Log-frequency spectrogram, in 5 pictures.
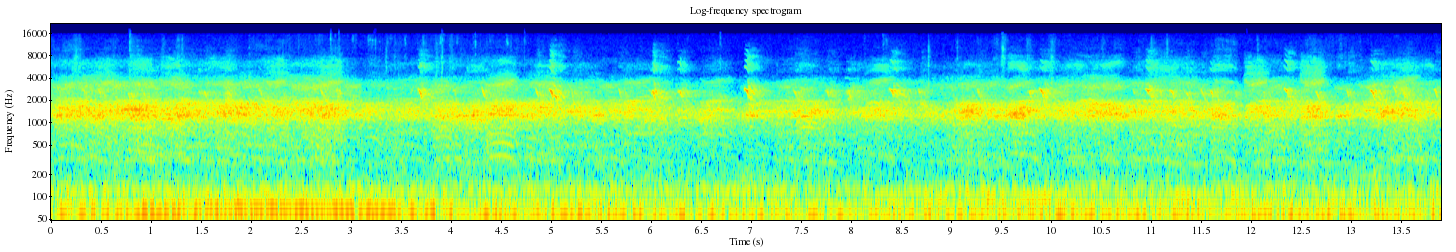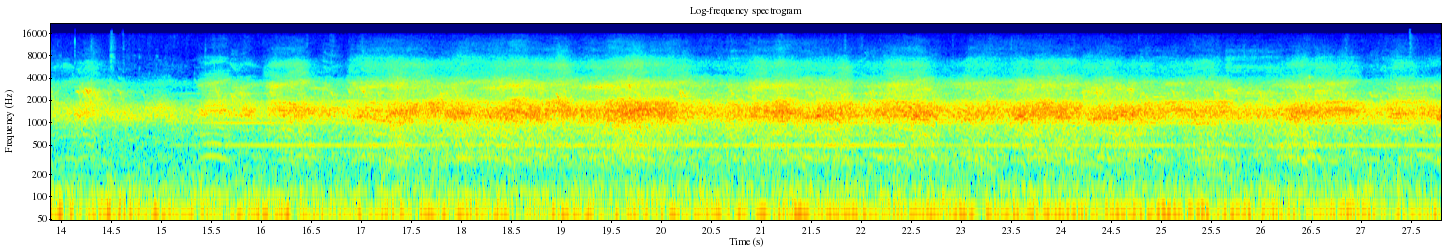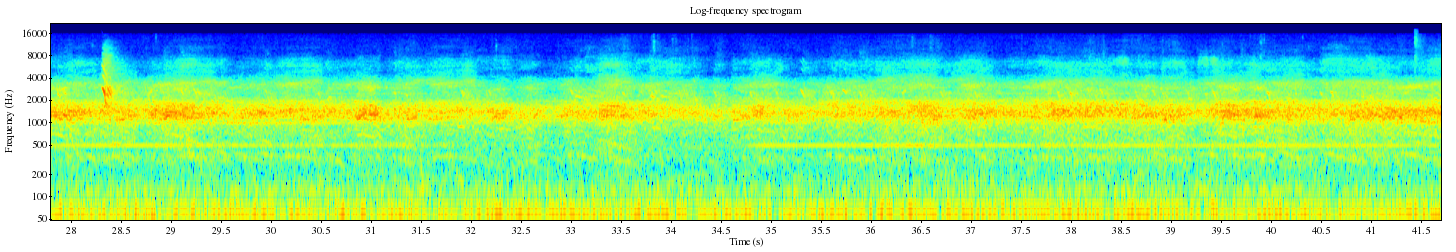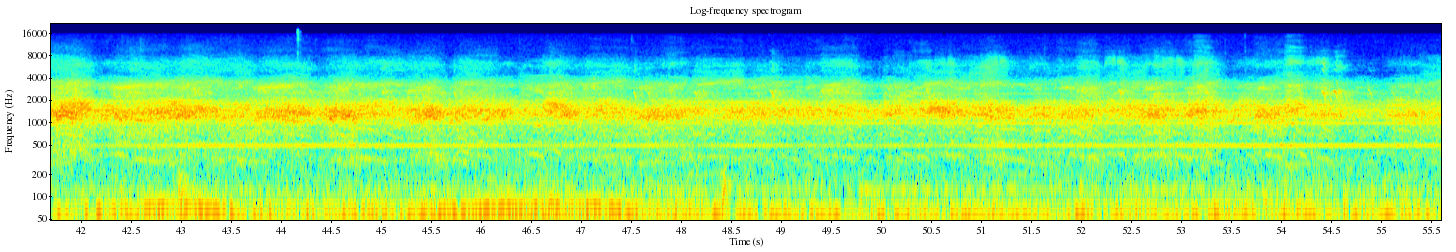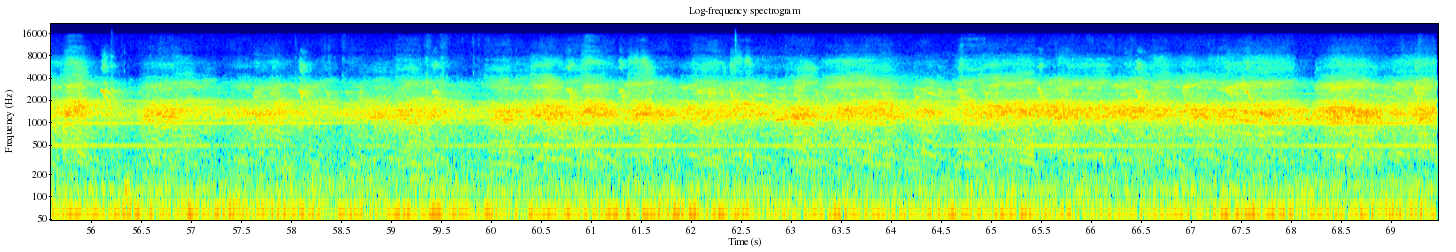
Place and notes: Utena, Lithuania, crows colony
Recorded with ambisonic (ambeo) microphones, so the best listening results will be with headphones.
Utenos rajono savivaldybė, Utenos apskritis, Lietuva, 24 March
